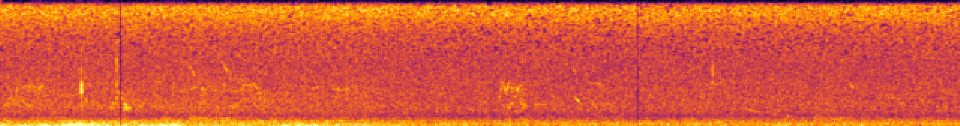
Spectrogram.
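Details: Quiet hiss and low rumble during a morning safari in South Africa, with no clear animal calls.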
